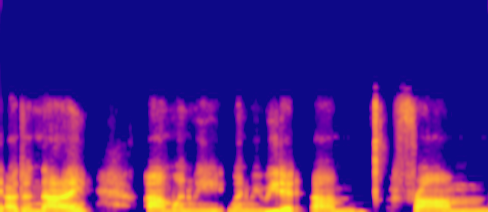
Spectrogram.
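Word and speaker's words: יהוה: The letters are Yod, He, Vav, and He, and we say Adonai.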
